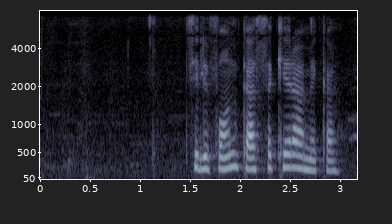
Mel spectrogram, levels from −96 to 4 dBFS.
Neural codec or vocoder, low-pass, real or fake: none; 7.2 kHz; real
